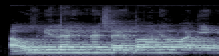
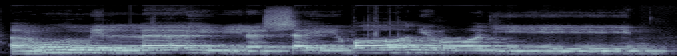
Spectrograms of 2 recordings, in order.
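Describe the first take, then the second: First: It is recited quickly and hurriedly. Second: It is recited slowly and unhurriedly. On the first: The speaker calls it wrong. "itu tidak tartil" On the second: The speaker calls it right. "Ini tartil Bapak Ibu"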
